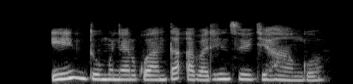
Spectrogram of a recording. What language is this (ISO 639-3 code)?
kin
